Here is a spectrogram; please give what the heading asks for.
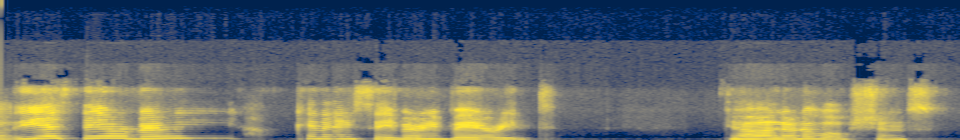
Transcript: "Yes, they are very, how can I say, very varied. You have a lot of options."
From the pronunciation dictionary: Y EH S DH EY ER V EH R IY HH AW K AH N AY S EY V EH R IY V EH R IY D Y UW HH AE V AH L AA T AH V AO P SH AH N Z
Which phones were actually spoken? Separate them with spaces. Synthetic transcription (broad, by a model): Y EH S DH EY ER V EH R IY HH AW K AH N AY S EY V EH R IY V EH R IY D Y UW HH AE V AH L AA T AH V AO P SH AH N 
